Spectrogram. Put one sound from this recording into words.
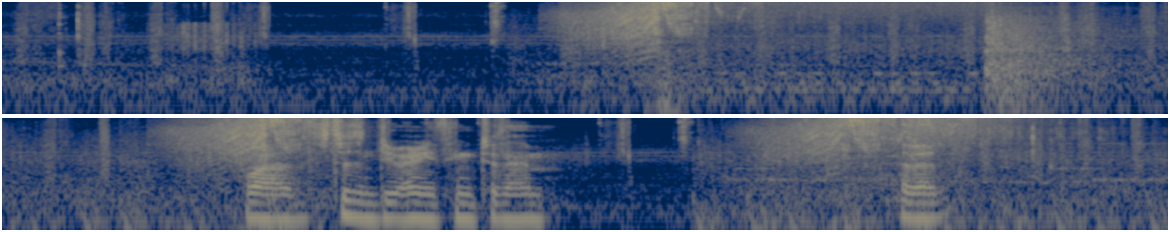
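A bow twangs as an arrow is shot.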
